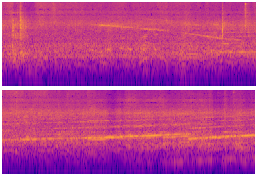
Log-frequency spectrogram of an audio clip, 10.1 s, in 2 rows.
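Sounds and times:
Tokyu 7700 series train running between Kamata and Gotanda: 0.0 - 10.1.

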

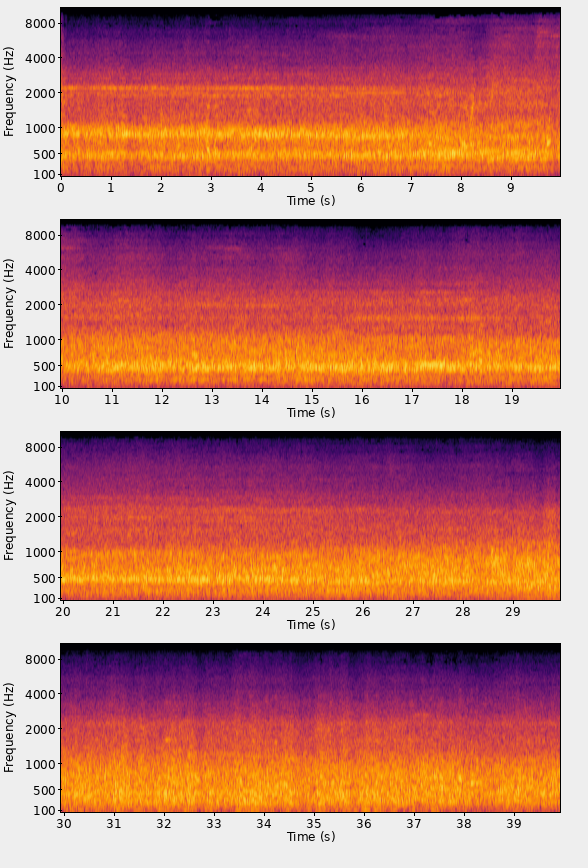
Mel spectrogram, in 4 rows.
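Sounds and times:
Tokyo Metro 05 series subway train running: 0.0 - 39.9.

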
